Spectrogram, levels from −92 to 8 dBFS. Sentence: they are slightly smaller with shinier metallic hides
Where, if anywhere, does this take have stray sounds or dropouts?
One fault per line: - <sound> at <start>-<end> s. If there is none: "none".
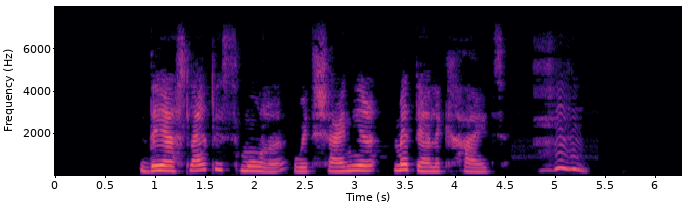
- laugh at 4.8-5.4 s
